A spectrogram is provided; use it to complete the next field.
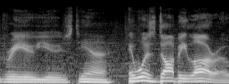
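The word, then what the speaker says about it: Dabilahro: Chikugensai says I showed you how to pronounce Dobby Laro." The big sword Ryu used. Yeah, it was Dobby Laro, right? What did I used to call it? The Delabria?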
